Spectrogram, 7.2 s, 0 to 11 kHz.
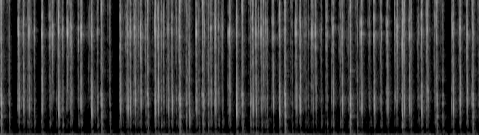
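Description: Fingertips type continuously on the plastic keys of a black Razer BlackWidow 2010 Edition mechanical keyboard with Cherry MX Blue switches, resting on a wooden desk. The result is a dense, steady stream of sharp, bright clicks that stop dead with almost no ring, over a faint low rumble.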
